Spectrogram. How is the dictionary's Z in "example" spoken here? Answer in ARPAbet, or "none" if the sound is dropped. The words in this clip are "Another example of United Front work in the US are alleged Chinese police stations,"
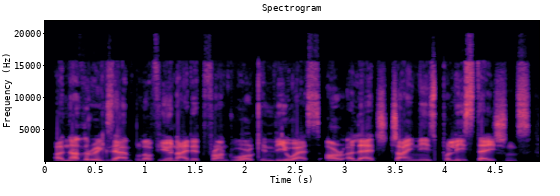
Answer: Z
